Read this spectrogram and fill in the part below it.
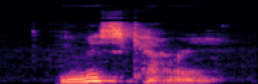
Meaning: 1. To have an unfortunate accident of some kind; to be killed, or come to harm 2. To go astray; to do something wrong 3. To have a miscarriage; to involuntarily abort a foetus
- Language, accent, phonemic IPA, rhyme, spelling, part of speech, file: English, Southern England, /ˌmɪsˈkæɹi/, -æɹi, miscarry, verb, LL-Q1860 (eng)-miscarry.wav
